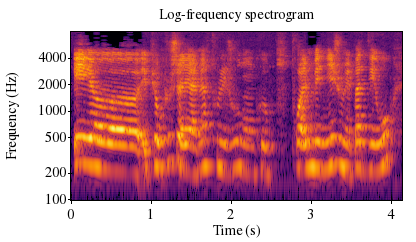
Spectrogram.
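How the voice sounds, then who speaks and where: A young Belgian woman with a Belgian French accent, chatting casually as a beauty vlogger and pausing often with fillers and restarts. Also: fairly high pitch, fairly even intonation. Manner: hesitant, many fillers and restarts. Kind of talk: casual chat. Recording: roomy, slightly distant mic, faint noise.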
